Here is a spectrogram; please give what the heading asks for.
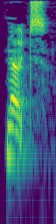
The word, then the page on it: notes: British English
